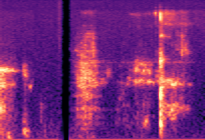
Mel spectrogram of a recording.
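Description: Near silence: room tone, with a single faint click near the end.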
